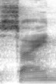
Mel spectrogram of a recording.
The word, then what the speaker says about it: sine: three ratios okay um this one's pronounced the sine ratio even though it's shortened to sin and in a right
